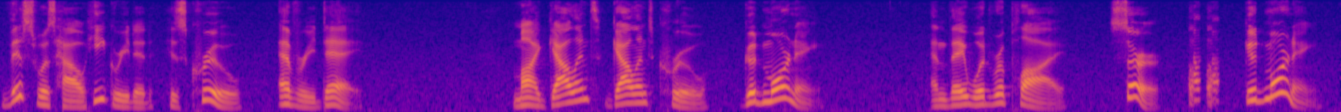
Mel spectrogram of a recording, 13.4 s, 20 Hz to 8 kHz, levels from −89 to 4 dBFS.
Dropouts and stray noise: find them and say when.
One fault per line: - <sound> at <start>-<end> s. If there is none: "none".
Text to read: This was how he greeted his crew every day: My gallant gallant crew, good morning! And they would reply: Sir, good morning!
- laugh at 11.9-12.2 s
